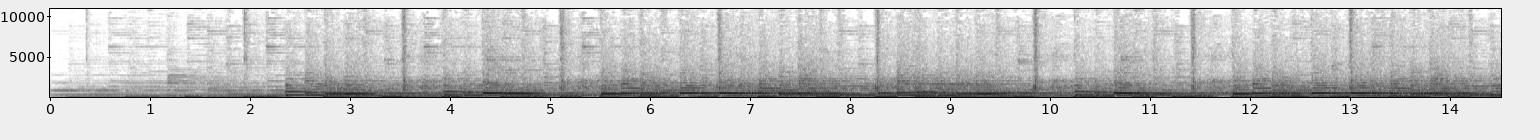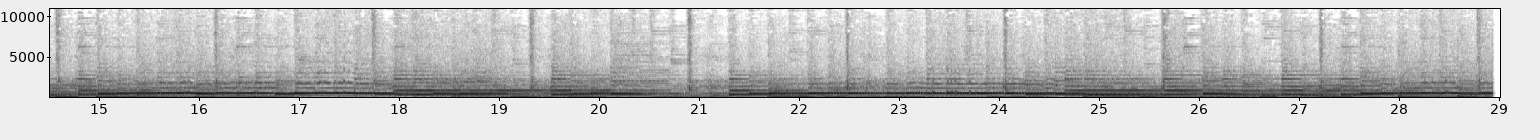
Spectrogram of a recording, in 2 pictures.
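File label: guitar bollywood music ringtone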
